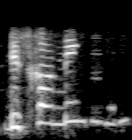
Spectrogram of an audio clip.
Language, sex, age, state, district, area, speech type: Marathi, male, 30-45, Maharashtra, Buldhana, rural, conversation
